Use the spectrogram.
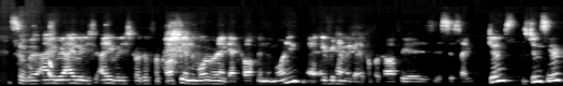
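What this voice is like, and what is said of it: Strong Northern Irish accent. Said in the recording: “I've got a bit of an accent... I'm from Ireland, Northern Ireland... my accent has definitely, as strong as it is, it's definitely a lot less than what it used to be”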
